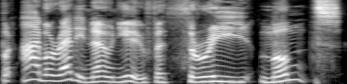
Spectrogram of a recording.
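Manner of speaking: put-on cheeky boy teasing; smug joke. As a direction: set up the punchline slyly. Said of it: "said Stuart".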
